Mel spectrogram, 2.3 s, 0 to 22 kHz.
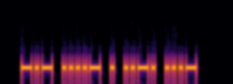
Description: Morse code, heard as a keyed tone, about 34 wpm, 700 Hz. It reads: K4EFV
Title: USA Call Signs Repeated 3x 35wpm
